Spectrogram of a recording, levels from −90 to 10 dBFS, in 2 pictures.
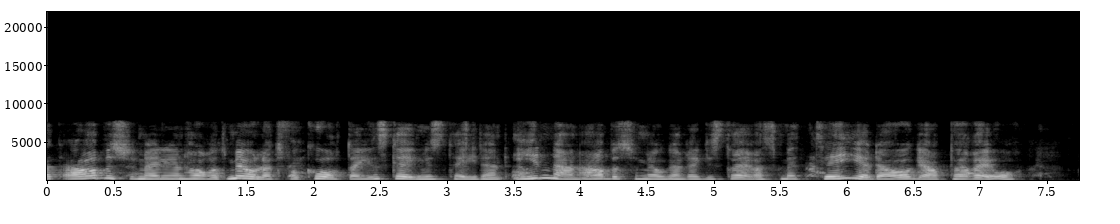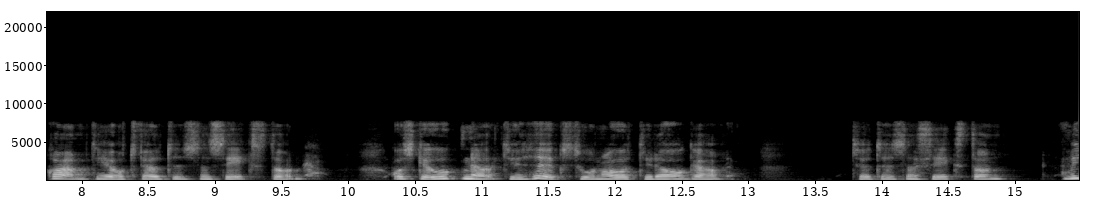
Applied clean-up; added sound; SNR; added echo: neural mask model DeepFilterNet 3.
